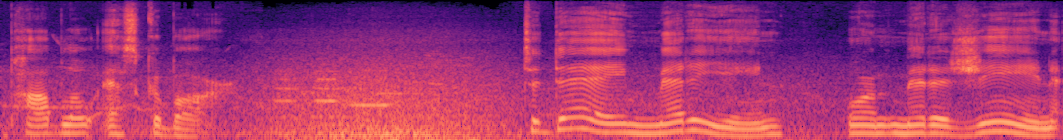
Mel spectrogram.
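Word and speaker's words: Medellín: Today, Medí, or Medigene, as it's pronounced here, is peaceful.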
